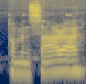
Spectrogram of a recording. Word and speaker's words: comenzará: Esta evento comenzará pronto. Comenzará. We gotta put the emphasis on the last A.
